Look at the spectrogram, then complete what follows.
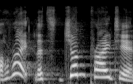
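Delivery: put-on high strange British accent. Quoting a show host's segment opener, in a weird Mary Poppins voice. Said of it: "just me talking in my weird Mary Poppins voice".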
